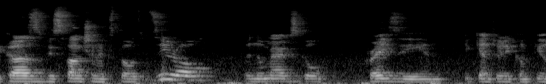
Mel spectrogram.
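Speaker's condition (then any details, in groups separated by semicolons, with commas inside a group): No condition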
